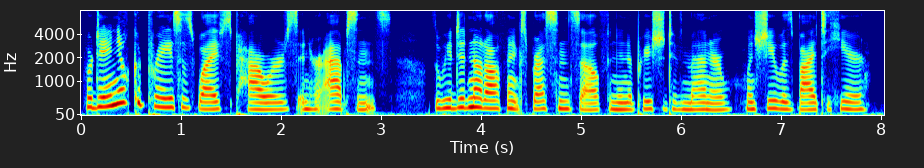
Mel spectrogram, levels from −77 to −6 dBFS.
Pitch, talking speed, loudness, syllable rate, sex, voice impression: 215 Hz, 200 wpm, -19 LUFS, 5.5 syllables/s, female, very feminine, middle-aged, very thin, tensed, slightly powerful, bright, hard, clear, fluent, slightly raspy, slightly cool, intellectual, very refreshing, slightly sincere, slightly calm, slightly friendly, slightly unique, elegant, slightly wild, sweet, very lively, slightly strict, slightly intense, light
